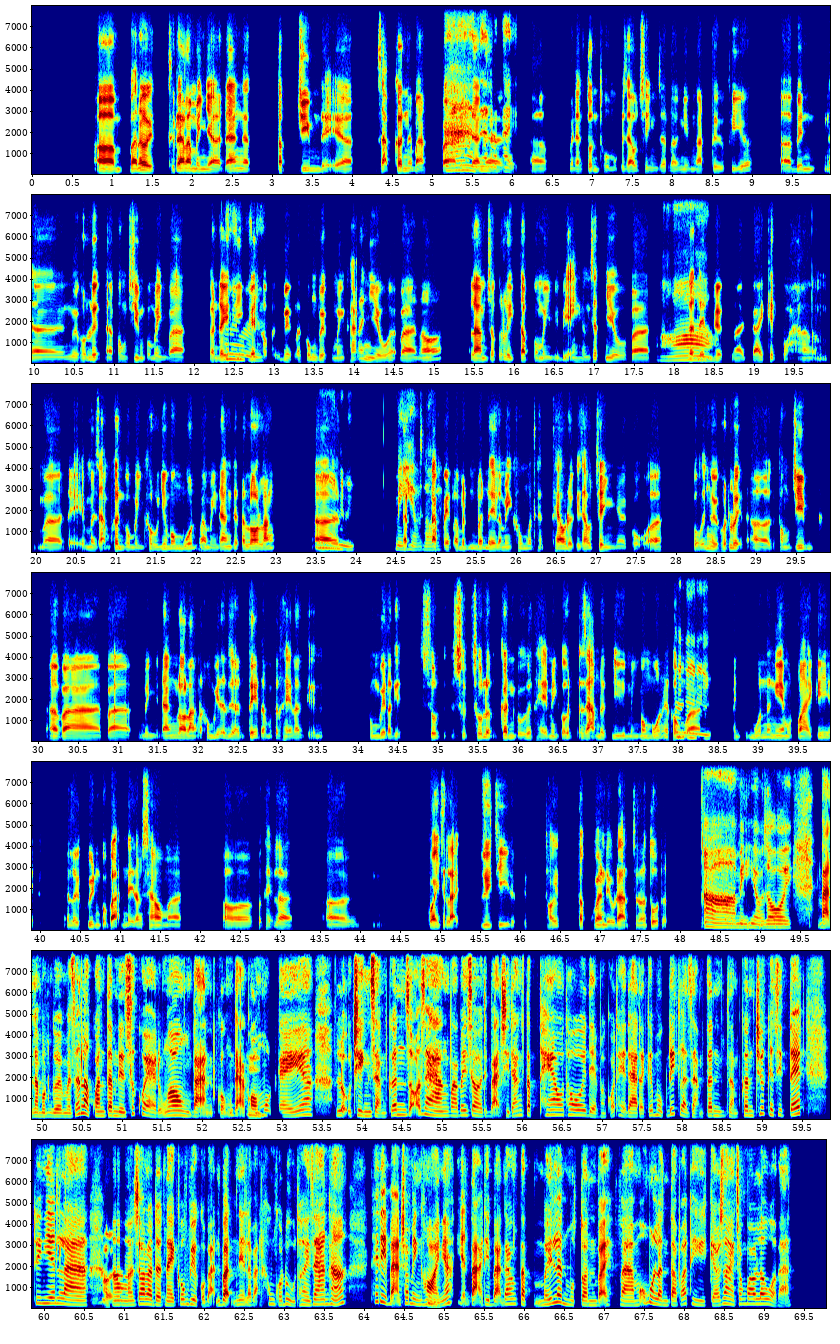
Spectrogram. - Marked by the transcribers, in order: tapping
- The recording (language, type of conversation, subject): Vietnamese, advice, Làm thế nào để duy trì thói quen tập luyện đều đặn?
